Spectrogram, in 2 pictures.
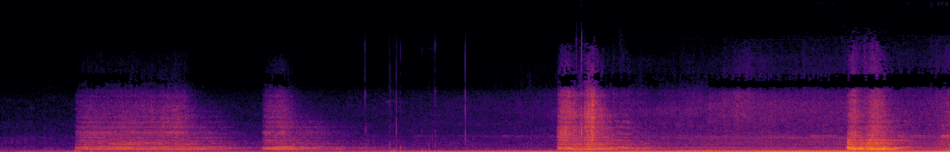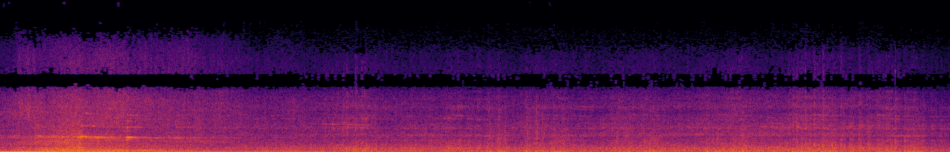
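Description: Metra commuter train approaching and passing: a diesel locomotive's multi-note air horn sounds four blasts, the first the longest, while the engine drone grows louder to a peak as the locomotive goes by about halfway through. Then the steady rumble and clickety-clack of bilevel passenger cars rolling past on the rails.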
